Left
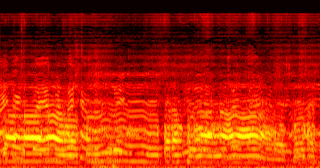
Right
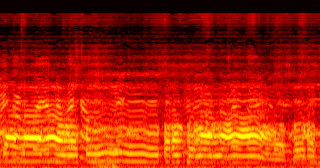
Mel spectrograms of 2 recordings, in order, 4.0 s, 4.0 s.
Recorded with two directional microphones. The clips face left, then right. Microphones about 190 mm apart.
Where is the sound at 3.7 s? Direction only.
10° right (ahead or behind).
